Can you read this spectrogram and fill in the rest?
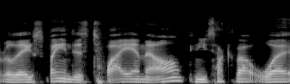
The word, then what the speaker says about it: TwiML: Yeah, we pronounce it TwiML. So it's Twilio XML.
